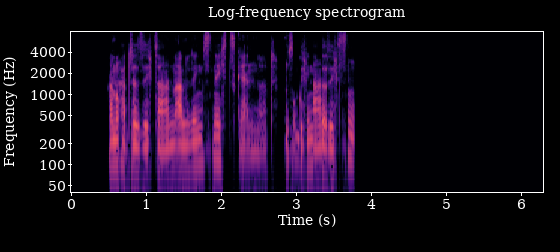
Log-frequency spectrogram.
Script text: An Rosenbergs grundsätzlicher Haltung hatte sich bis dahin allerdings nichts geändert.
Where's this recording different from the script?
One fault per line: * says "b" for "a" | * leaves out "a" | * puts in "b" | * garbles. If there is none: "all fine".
* leaves out "Rosenbergs grundsätzlicher Haltung"
* leaves out "bis"
* garbles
